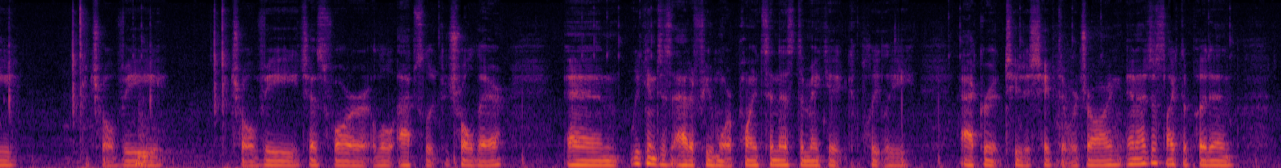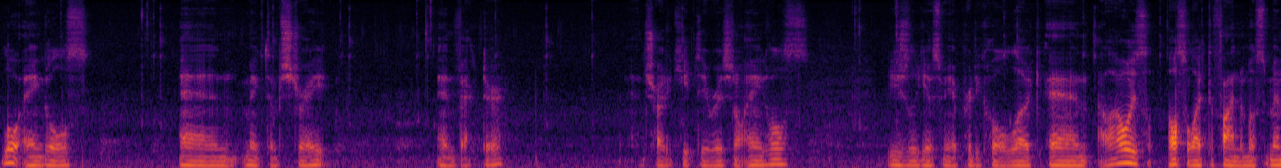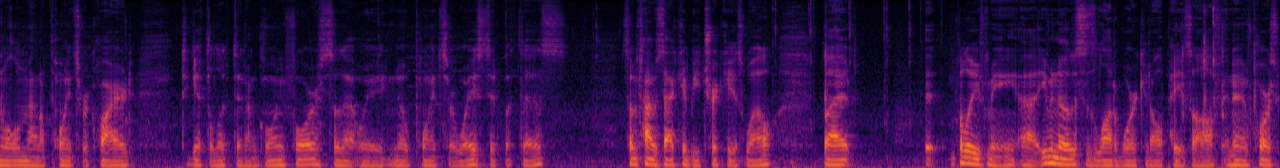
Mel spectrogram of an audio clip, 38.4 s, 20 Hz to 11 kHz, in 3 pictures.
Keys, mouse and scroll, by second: 0.7 ctrl+v, 1.3 click, 2.1 ctrl+v, 5.8 click, 6.0 double click, 9.5 click, 10.0 click, 10.5 click, 10.9 click, 12.1 click, 13.3 click, 14.3 click, 15.3 click, 16.2 click, 16.9 click, 17.7 click, 19.0 click, 20.1 click, 21.3 middle click, 22.8 click, 23.5 click, 24.3 click, 25.6 click, 28.0 click, 29.7 click, 30.6 click, 33.3 middle click, 33.9 shift+middle click, 37.4 alt+Num_Lock, 37.6 alt+w.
